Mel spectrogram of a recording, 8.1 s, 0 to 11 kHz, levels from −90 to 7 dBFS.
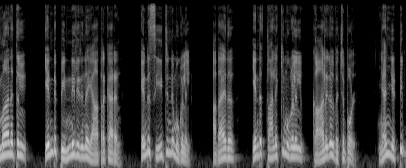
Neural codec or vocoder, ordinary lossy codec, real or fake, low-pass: none; none; real; 9.9 kHz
